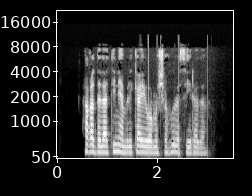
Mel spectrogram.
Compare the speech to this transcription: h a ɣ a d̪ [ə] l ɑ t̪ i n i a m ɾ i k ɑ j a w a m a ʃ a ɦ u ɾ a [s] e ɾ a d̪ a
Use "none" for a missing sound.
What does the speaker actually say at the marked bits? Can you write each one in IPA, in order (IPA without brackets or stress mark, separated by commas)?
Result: ə, s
